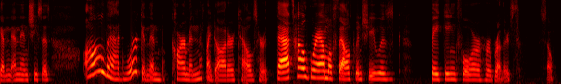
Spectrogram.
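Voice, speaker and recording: With a North Dakota accent, a woman speaks at a very slow pace, medium pitch and ordinary pitch variation, her loudness swinging widely. The recording is very clean, with a silent background. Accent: Upper Midwest North Dakota. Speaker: retired farm woman. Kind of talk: oral history interview.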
